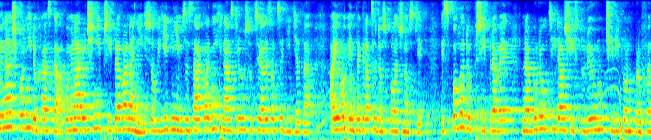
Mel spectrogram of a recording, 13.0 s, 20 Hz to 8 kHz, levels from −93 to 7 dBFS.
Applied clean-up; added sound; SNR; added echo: neural separator model SepFormer DNS4.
